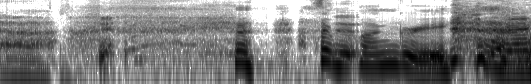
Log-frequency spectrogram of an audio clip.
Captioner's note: laughs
